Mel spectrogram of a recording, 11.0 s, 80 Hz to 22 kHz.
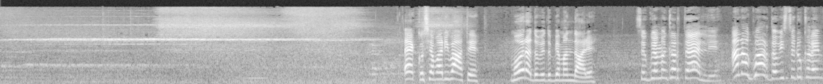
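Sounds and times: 
metro train wheels squealing on rails: 0.0 - 6.4
bright hiss: 2.0 - 6.4
speech: 5.4 - 10.9.

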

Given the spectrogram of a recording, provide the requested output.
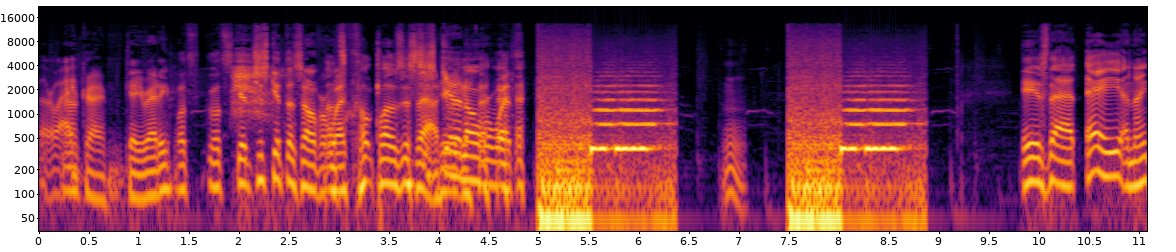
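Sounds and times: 
speech: 0.0 - 5.9, 6.8 - 7.2, 8.0 - 8.5, 9.8 - 11.0
voice imitating an old car honking: 5.5 - 7.1, 8.0 - 8.9.

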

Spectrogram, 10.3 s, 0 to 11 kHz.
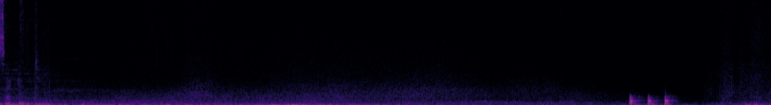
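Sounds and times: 
speech: 0.0 - 0.4
steady roar of wind: 1.0 - 9.6
sharp knocks on a wooden door: 8.4 - 9.1.

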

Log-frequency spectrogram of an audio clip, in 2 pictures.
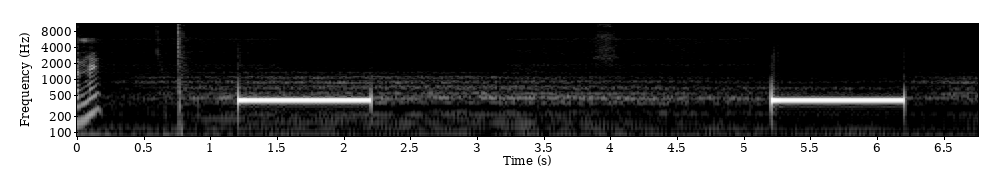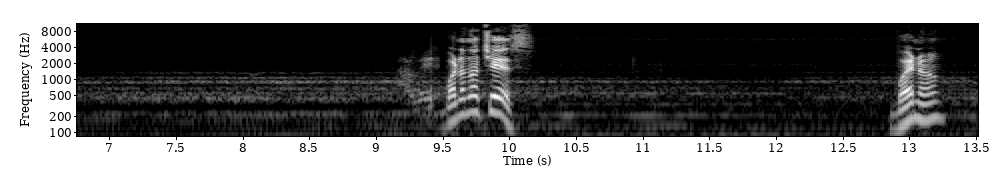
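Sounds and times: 
speech: 0.0 - 0.3, 9.5 - 10.3, 12.9 - 13.4
telephone line tone while dialling a call: 1.2 - 2.2, 5.2 - 6.2.

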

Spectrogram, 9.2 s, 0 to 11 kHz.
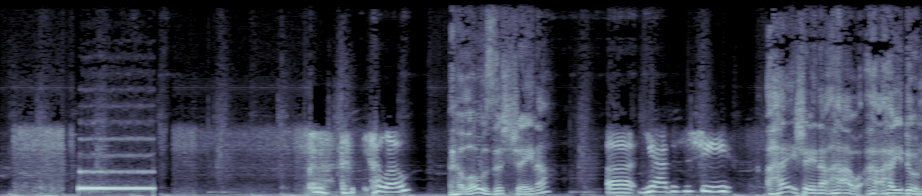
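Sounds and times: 
single loud electronic phone ring tone as a call is placed: 0.8 - 1.6
speech: 3.1 - 9.2.

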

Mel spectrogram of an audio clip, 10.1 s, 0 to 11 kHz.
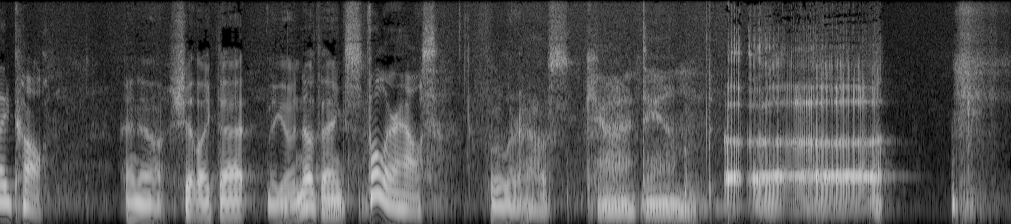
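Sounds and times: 
speech: 0.0 - 0.6, 1.2 - 8.8
long loud drawn-out burp: 7.2 - 9.1
throaty vocal sound: 7.2 - 9.1.

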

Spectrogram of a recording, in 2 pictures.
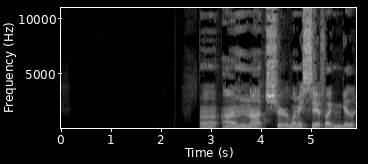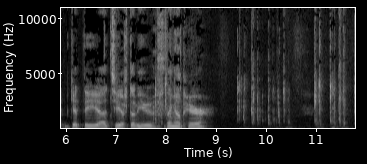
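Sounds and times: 
speech: 2.8 - 8.9
typing on a computer keyboard: 9.4 - 11.7.

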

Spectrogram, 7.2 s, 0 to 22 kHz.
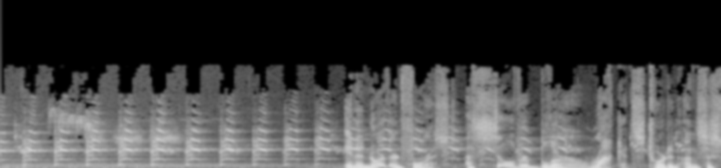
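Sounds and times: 
northern goshawk calling in harsh nasal cackling notes: 0.0 - 5.9
speech: 3.4 - 7.2.

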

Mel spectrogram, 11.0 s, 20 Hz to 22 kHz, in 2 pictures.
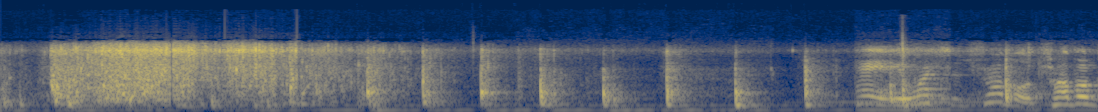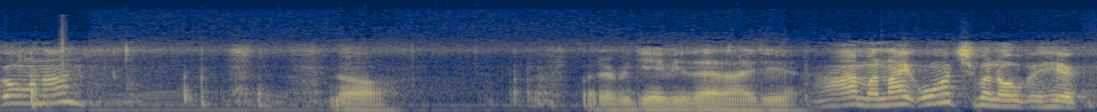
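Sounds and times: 
heavy body splashing into water: 0.0 - 2.2
speech: 4.3 - 7.6, 8.4 - 10.9.

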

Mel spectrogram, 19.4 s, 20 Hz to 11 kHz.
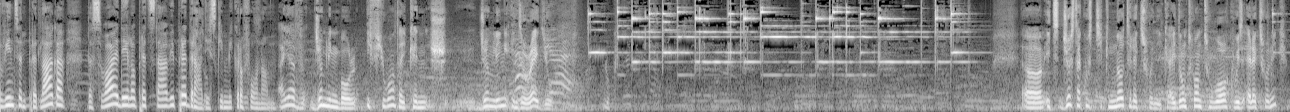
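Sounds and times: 
speech: 0.0 - 9.3, 15.3 - 19.3
bell-like chimes from acoustic sound-making juggling balls being juggled: 8.8 - 14.9, 19.0 - 19.3.

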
